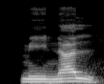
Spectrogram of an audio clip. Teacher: نون کو ہم لام کے ساتھ ملا دیں گے۔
